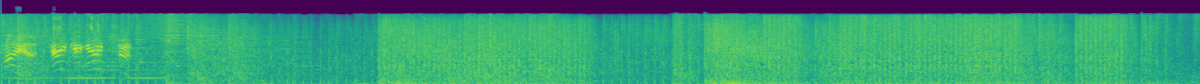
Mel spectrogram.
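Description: Battle gunfire in Company of Heroes at Oosterbeek, with continuous dense volleys, booms and rattling shots, and a brief burst of game voice chatter at the start.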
